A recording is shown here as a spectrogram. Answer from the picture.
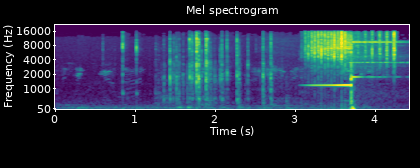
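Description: Quiet, scattered computer keyboard keystrokes, then about three seconds in a short whoosh ending in a click and a bright ringing chime: a broadcaster's end-card jingle.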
